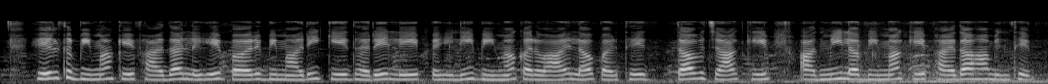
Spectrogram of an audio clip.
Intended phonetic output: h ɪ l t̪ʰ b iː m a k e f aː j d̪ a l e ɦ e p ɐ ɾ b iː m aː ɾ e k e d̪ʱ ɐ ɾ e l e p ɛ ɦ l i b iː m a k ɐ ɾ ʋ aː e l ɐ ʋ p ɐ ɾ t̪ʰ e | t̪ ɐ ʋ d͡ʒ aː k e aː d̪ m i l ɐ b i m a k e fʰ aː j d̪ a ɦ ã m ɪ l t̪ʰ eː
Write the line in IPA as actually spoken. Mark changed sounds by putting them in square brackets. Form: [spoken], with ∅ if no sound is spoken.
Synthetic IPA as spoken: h ɪ l t̪ʰ b iː m a k e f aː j d̪ a l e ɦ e p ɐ ɾ b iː m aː ɾ [i] k e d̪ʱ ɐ ɾ e l e p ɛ ɦ l i b iː m a k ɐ ɾ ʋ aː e l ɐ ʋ p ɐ ɾ t̪ʰ e | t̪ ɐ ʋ d͡ʒ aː k e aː d̪ m i l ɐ b [iː] m a k e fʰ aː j d̪ a ɦ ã m ɪ l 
